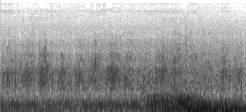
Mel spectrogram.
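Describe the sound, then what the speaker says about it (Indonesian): A helicopter's low, throbbing rotor rumble swells in partway through and grows loud over a steady background hum. "melihat helikopter yang melintas menuju rumahnya"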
